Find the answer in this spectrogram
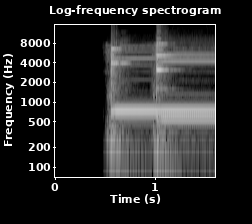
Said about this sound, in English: I really didn't know we had a door in the studio with a working doorbell.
